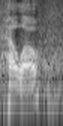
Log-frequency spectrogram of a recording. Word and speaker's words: HELO: The ticker, wait for it, is H-E-L-O, pronounced hello.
